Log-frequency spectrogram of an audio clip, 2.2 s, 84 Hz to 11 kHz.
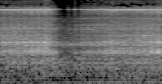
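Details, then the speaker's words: Cadillac 429 cast-iron head, valve job: loud, steady high-pitched screech with a shrill tone that dips briefly as a very hard valve seat is cut; not chatter. "wow you can really hear that chatter it's not chattering it's super hard I know it's defening"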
